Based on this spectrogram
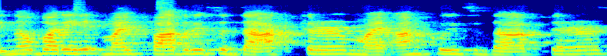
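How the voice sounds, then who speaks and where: A woman speaks with a non-native accent. Her pitch is medium. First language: not English. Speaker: artist and architect. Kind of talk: casual chat.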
